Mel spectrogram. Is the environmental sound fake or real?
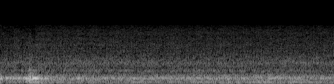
fake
